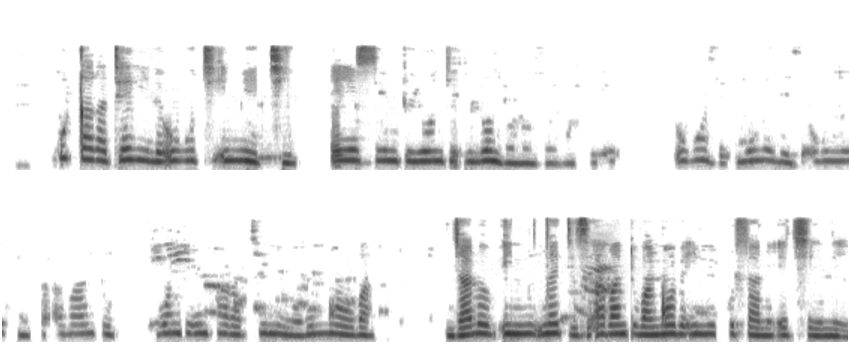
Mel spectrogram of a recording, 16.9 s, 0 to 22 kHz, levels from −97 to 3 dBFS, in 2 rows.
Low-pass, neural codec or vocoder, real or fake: 7.2 kHz; none; real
